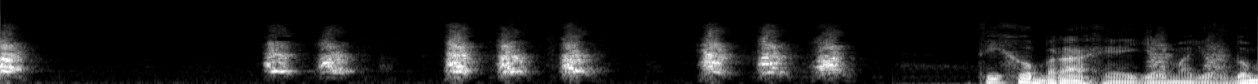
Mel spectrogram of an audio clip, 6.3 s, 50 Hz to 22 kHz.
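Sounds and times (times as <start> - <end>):
dog barking: 0.0 - 0.3, 1.3 - 4.4, 5.7 - 6.2
speech: 4.9 - 6.2.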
